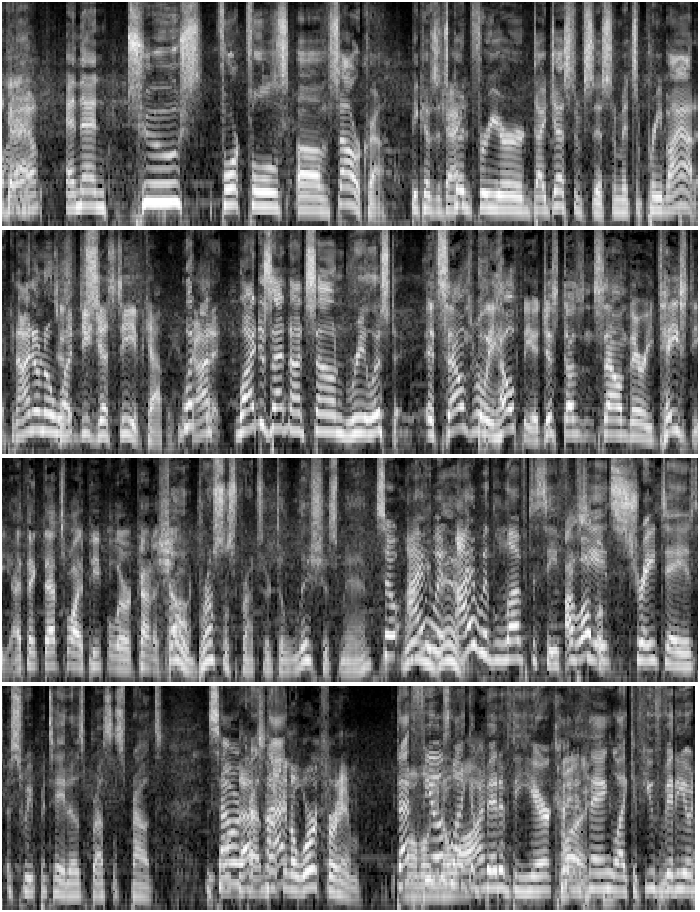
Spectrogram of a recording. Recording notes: We're live from Yaamava!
